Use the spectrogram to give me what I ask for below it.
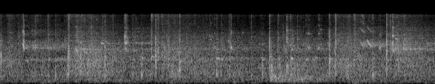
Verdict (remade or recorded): remade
